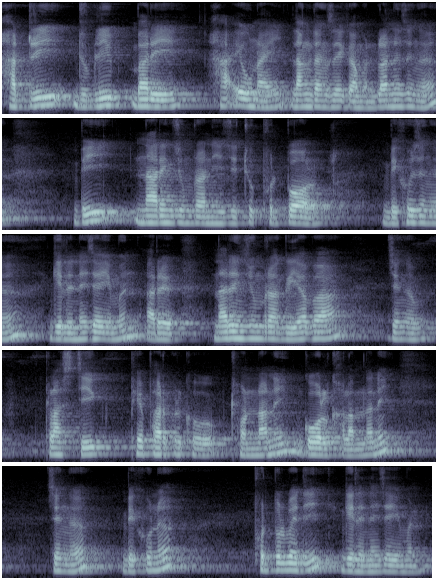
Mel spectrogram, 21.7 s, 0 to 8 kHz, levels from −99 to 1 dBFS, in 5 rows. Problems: low volume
